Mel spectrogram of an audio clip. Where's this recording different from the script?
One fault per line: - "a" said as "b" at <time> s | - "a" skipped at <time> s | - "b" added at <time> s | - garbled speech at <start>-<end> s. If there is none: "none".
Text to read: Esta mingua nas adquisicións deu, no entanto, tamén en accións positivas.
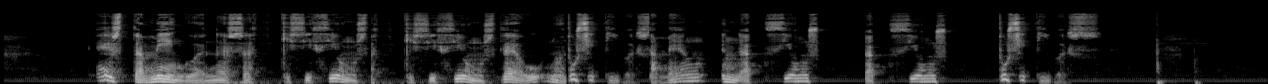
- "adquisicións" added at 3.7 s
- "entanto" said as "positivas" at 5.7 s
- "accións" added at 8.7 s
